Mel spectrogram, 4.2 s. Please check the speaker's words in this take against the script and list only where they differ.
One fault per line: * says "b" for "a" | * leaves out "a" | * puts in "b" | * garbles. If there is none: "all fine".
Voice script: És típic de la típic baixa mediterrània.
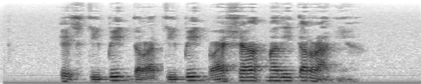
all fine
